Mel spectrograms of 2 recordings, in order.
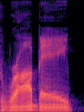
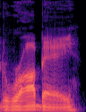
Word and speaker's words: Rabe: And actually, Mike Nichols and David Rabe, I had to look up how to pronounce David Rabe. I thought it might maybe pronounce David Rabe, and I just found out that I've been actually saying Broccoli Rabe wrong my entire life, but I will continue to say Broccoli Rabe.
